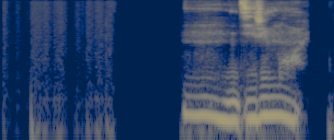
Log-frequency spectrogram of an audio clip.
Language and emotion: Russian, angry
